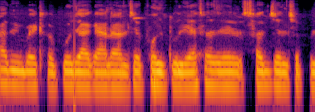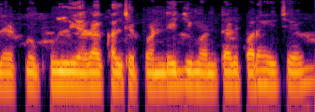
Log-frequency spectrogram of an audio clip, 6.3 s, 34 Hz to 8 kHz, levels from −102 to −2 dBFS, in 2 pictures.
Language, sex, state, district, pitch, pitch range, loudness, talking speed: Maithili, male, Bihar, Darbhanga, 120 Hz, 115-125 Hz, -24 LUFS, 245 wpm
